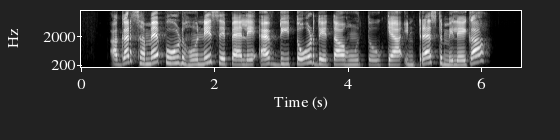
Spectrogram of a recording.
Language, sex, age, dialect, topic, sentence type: Hindi, female, 18-24, Garhwali, banking, question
